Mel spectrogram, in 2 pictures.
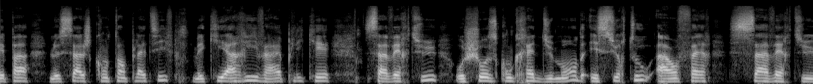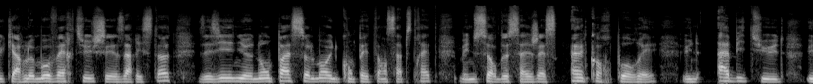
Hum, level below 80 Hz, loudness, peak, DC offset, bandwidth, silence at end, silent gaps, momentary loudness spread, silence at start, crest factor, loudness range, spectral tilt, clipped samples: none; -56 dBFS; -20 LUFS; -2 dBFS; under 0.1%; 16.5 kHz; 0 s; none; 8 LU; 0 s; 18 dB; 2 LU; -4 dB/octave; under 0.1%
